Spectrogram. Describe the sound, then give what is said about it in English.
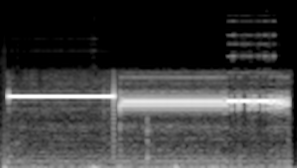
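Two steady, high electronic tones in a row, one after a brief click-like break, the second slightly lower and warbling, as a computer's dial-up modem begins its connection. Loud, with no talking. “Modem connected.”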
